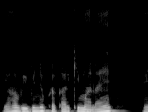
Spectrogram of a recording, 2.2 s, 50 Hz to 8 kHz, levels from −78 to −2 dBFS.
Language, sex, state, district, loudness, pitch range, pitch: Hindi, male, Chhattisgarh, Korba, -23 LUFS, 115-130 Hz, 125 Hz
